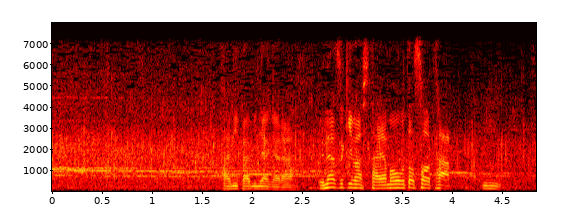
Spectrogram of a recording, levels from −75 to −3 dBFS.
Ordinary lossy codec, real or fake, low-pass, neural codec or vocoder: none; real; 7.2 kHz; none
